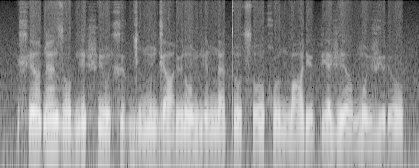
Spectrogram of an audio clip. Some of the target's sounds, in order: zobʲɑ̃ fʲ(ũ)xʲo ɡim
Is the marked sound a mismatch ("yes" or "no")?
no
